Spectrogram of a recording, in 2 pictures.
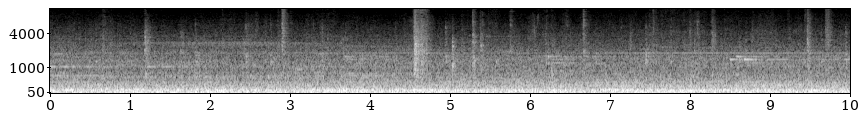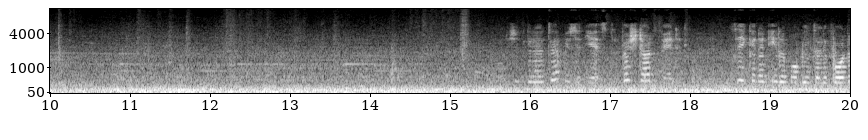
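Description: Steady low rumble of an Airbus A350's cabin air-conditioning while the aircraft is parked, with faint music over it. About four seconds before the end, a public-address announcement begins.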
